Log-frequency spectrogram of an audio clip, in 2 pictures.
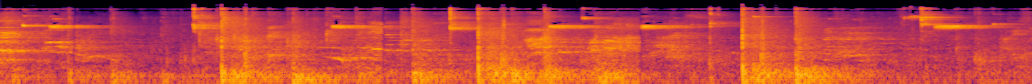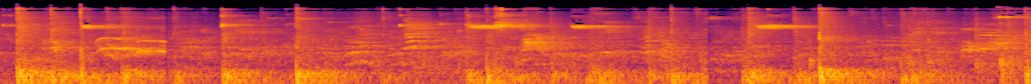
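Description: Indoor volleyball rally: the ball is struck by hands and forearms with sharp smacks, sneakers give short high squeaks on the hardwood floor, and players call out, all echoing in a large gym hall.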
